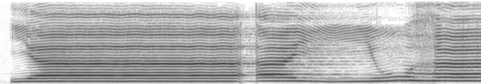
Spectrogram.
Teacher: Ya masuk ke ya tasydid ini dibaca dengan naber. Jadi kita tinggikan atau kita naikkan intonasi suara kita, tidak perlu ditahan. · Mad tabi'inya adalah fathah panjang pada kata ya, hamzahnya adalah a pada kata kedua yaitu ayyuha. Maka ya dipanjangkan, boleh 4, boleh 5 harokat. Jadi ini tuh walaupun penulisan antara mad tabi'i dengan hamzahnya disatukan, tetapi secara makna terpisah. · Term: mad jaiz munfasil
